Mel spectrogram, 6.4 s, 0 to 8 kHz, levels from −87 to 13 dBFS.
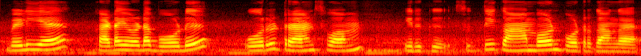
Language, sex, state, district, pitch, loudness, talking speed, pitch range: Tamil, female, Tamil Nadu, Kanyakumari, 210 Hz, -17 LUFS, 85 wpm, 200-230 Hz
